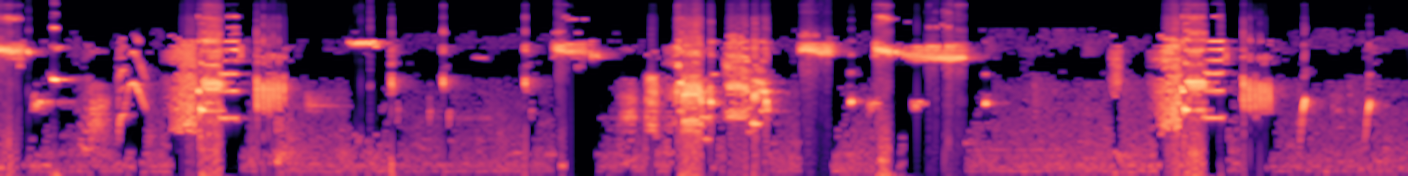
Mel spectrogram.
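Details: Over ten seconds, an Asian glossy starling keeps up scattered high, piercing squeals and rough, noisy squawks, broken by short pauses.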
